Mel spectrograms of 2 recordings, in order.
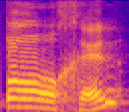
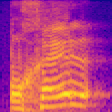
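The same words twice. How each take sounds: First: "Ochel" with a long, accented O; stress at the start. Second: "Ochel" with short O, chel accented and higher; stress at the end. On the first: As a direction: draw out the first syllable of "Ochel". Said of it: "j'ai mis une fois l'accent au début". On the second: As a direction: punch the second syllable of "Ochel". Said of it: "Uniquement l'accent où tu mets". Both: Shown as a demonstration.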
